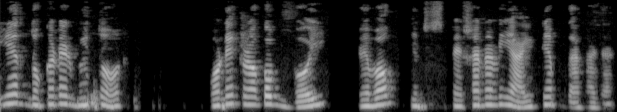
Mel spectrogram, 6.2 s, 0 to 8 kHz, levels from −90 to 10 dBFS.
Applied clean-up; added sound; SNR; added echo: none; none; none; none.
